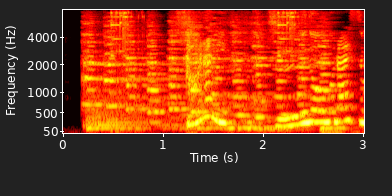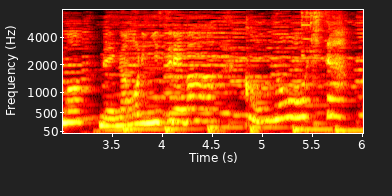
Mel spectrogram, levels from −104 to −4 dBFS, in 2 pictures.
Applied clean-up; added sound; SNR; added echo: classical method WPE with log-MMSE.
